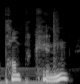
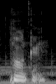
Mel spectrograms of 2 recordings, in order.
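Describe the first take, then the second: First: The second P sound is clearly pronounced. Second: The second P sound is left out. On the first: "It is not pumpkin" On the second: "I don't pronounce the other P"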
